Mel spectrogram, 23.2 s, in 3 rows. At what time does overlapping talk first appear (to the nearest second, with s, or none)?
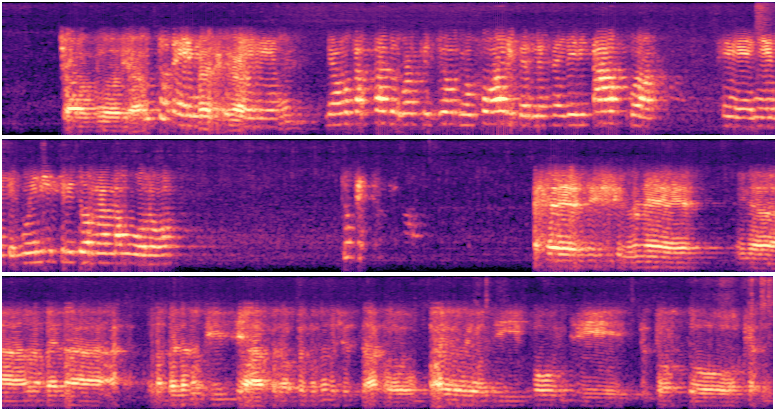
1 s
